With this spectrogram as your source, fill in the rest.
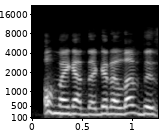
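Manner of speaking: put-on giggling while talking. Retelling picking up dog toys in a store: imitating own giggling while talking. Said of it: "like giggling".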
